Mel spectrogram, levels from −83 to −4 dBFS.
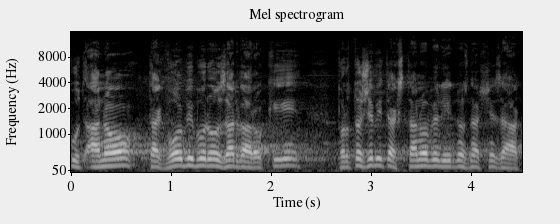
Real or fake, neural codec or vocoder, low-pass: real; none; 14.4 kHz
